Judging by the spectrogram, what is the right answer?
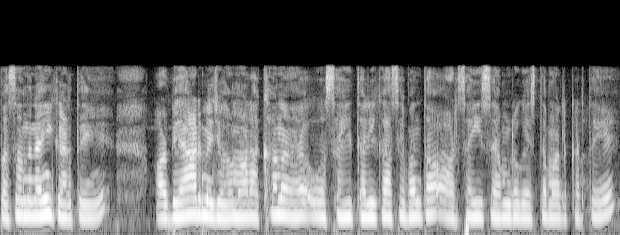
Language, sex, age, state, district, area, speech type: Urdu, female, 60+, Bihar, Khagaria, rural, spontaneous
